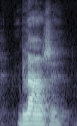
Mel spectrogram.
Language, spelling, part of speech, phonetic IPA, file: Dutch, blaze, verb, [ˈblaːzə], Nl-blaze.ogg
- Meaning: singular present subjunctive of blazen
